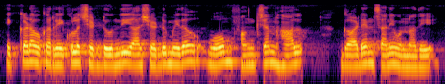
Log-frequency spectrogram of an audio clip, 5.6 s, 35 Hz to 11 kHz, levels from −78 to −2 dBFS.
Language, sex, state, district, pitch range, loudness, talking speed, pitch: Telugu, male, Telangana, Mahabubabad, 135-150 Hz, -14 LUFS, 150 wpm, 140 Hz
